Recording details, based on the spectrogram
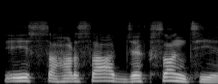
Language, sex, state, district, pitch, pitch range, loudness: Hindi, male, Bihar, Saharsa, 150 Hz, 140-160 Hz, -24 LUFS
